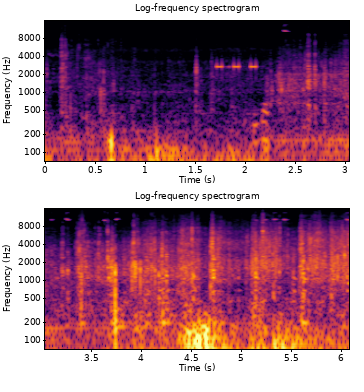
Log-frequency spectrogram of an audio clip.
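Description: Mountain bike setting off down a rocky dirt trail: tyres crunching over stones and the chain and frame rattling. The clatter gets denser and louder about two seconds in.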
